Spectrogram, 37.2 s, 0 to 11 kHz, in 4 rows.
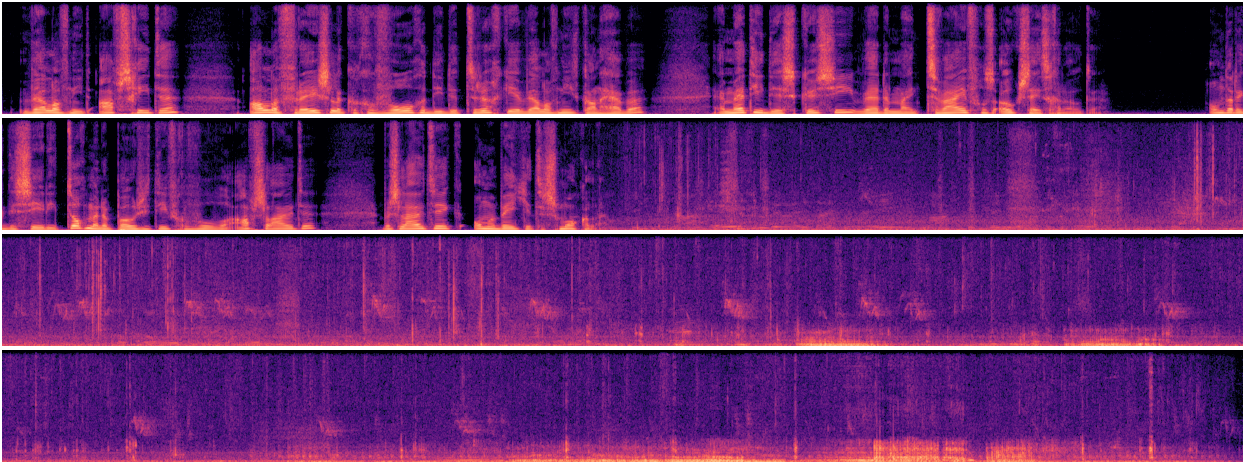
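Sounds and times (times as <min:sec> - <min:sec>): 
speech: 0:00.2 - 0:08.4, 0:09.0 - 0:15.0
wolf sniffing against the microphone: 0:16.3 - 0:37.2.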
